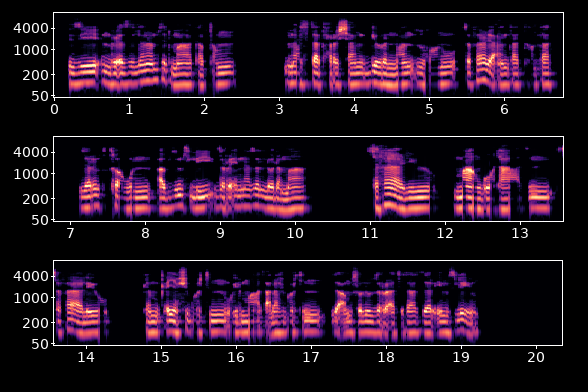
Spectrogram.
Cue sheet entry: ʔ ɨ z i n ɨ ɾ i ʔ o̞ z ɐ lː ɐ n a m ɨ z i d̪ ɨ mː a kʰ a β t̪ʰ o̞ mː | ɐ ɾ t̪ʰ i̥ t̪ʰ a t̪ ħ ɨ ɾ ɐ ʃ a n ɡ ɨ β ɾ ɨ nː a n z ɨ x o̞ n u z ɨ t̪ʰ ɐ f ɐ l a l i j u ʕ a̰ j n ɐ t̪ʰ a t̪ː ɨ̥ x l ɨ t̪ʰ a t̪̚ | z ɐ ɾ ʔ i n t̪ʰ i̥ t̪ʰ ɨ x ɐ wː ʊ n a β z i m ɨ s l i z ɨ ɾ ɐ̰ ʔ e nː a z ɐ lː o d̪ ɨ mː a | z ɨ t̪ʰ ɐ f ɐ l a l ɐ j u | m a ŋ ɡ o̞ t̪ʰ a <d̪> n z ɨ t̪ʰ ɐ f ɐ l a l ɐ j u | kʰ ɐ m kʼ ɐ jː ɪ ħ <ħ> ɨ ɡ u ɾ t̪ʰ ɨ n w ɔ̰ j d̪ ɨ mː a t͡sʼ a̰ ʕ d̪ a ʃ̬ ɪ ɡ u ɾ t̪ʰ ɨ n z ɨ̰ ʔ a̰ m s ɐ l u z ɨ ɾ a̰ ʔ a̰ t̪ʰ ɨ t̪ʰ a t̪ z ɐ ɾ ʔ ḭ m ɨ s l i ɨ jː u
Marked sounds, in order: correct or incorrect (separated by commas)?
incorrect, incorrect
